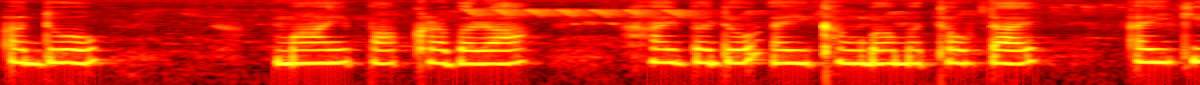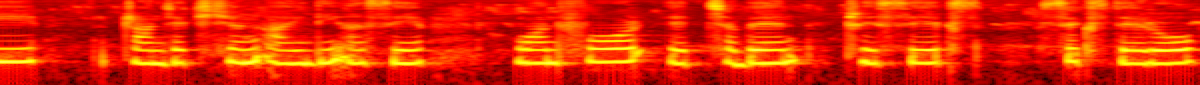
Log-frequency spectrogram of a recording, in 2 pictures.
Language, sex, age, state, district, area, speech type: Manipuri, female, 30-45, Manipur, Senapati, rural, read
